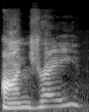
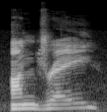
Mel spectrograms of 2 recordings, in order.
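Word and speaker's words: Ondřej: them in chat uh their names are both Andre spelled like checks spell it which is o-n-d-e uh d-j-e-a Andre it's like fantastic and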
